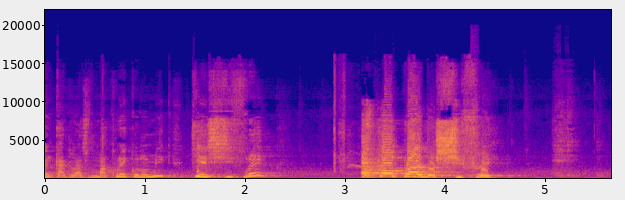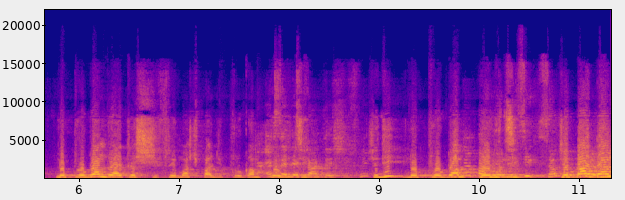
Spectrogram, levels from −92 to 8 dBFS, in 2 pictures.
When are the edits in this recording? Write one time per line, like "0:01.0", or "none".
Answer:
0:03.2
